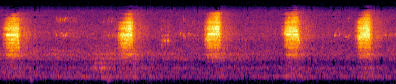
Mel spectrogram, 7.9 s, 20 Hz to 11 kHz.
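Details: Five rasping hisses about one and a half seconds apart come from seven barn owl owlets in a nest box, 15 March 2024, with faint softer sounds between.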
